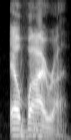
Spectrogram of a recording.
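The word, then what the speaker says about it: Elvira: You know, you got or how do you pronounce her name? Vampira. You know what I mean? Elvara. Um Elvara.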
